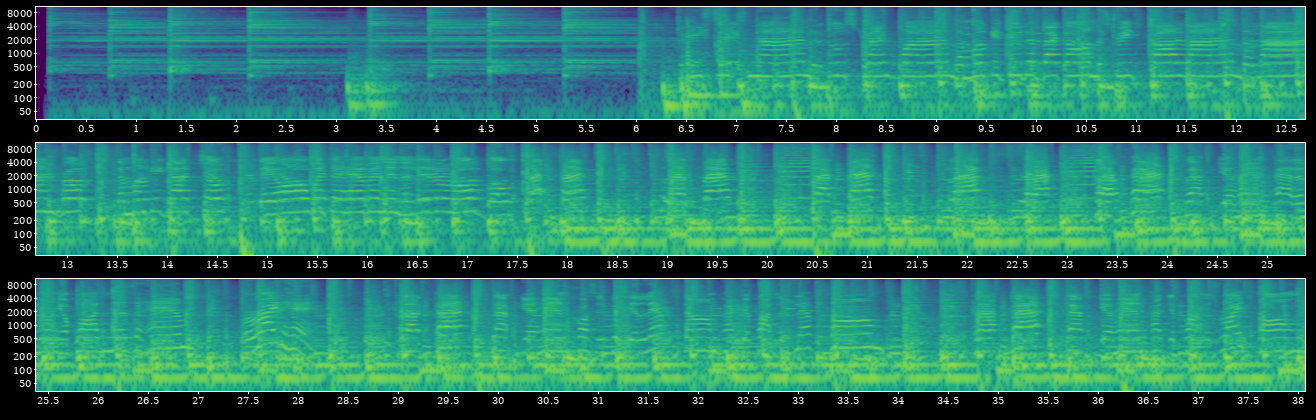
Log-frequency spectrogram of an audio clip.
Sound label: (Clap Pat Clap Slap)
